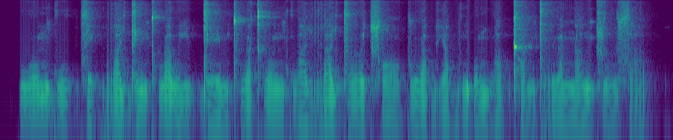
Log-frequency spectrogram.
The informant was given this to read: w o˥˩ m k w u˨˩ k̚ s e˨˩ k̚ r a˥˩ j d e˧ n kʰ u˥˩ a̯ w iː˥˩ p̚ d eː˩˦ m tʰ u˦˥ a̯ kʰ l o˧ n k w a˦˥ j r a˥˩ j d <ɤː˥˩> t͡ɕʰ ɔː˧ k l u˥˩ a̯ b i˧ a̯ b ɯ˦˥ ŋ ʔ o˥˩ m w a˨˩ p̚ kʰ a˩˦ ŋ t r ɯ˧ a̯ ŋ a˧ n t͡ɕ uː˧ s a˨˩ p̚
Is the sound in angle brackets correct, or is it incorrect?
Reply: correct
